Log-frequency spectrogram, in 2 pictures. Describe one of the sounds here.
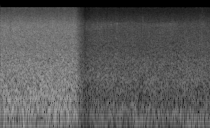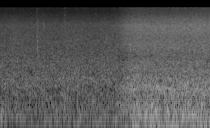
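A shallow stream gurgles softly.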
